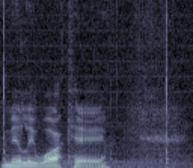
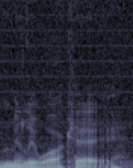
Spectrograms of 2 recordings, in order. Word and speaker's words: Milwaukee: Yeah, every time I read Milwaukee, I read it Milwaukee, and I'm always thinking it from Wayne's World. Actually, it's pronounced Milwaukee. I'll just clean that out.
